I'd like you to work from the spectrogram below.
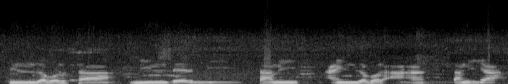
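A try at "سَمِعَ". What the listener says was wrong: জি, সামিয়া।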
